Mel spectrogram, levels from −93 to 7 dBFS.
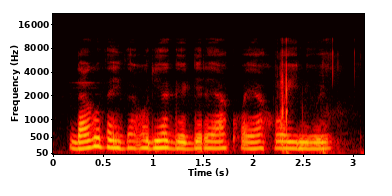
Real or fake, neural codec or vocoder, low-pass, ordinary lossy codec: real; none; 10.8 kHz; none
